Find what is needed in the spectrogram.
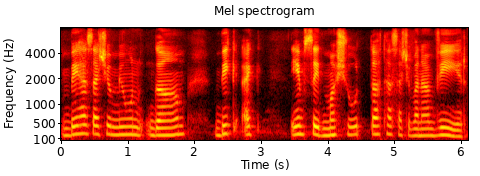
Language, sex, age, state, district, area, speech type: Kashmiri, female, 18-30, Jammu and Kashmir, Baramulla, rural, spontaneous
